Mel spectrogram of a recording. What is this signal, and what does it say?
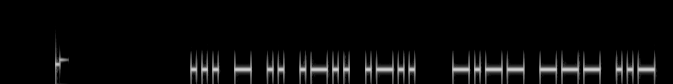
Morse code, heard as a keyed tone, about 22 wpm, 700 Hz. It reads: STILL YOU
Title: Sentences from Top 600 Words 22wpm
